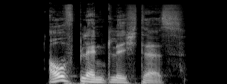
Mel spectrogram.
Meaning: genitive singular of Aufblendlicht
- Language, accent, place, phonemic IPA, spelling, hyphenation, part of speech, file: German, Germany, Berlin, /ˈaʊ̯fblɛntˌlɪçtəs/, Aufblendlichtes, Auf‧blend‧lich‧tes, noun, De-Aufblendlichtes.ogg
